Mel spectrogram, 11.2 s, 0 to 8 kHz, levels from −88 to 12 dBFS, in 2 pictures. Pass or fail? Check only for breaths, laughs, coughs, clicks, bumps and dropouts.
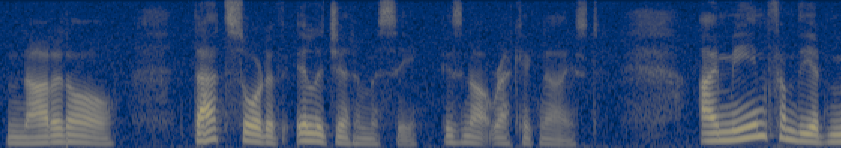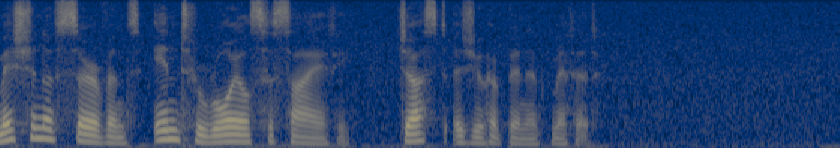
pass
